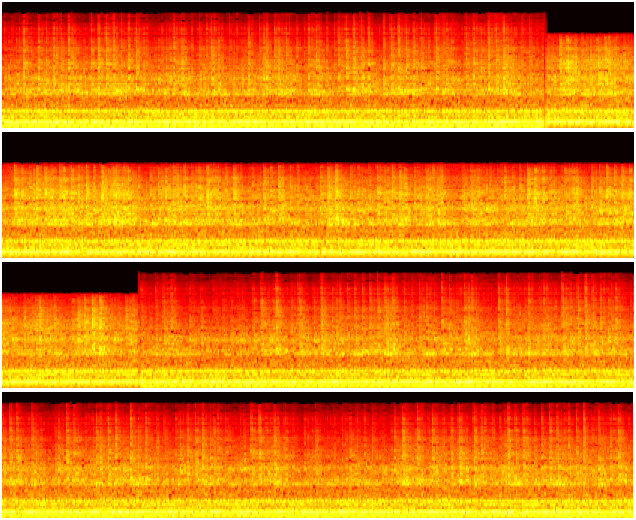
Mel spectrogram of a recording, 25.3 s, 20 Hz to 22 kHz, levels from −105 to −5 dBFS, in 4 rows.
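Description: A recording of everyday sounds where the input likely switched to a poorer device from 5.41 to 14.01 s: after a brief gap at 5.41 s, nothing above 7.6 kHz survives, a faint new noise floor appears, and the level barely changes.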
